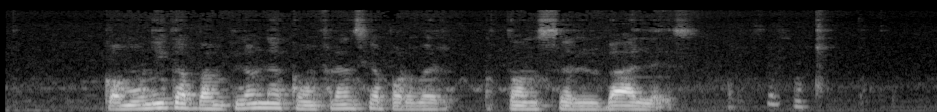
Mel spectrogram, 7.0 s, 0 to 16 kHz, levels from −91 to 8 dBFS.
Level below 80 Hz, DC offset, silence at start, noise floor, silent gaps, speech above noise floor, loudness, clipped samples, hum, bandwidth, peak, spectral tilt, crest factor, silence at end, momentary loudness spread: -54 dBFS; under 0.1%; 0.8 s; -59 dBFS; none; 41 dB; -18 LUFS; under 0.1%; none; 11.5 kHz; -2 dBFS; -8.5 dB/octave; 18 dB; 0.9 s; 20 LU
